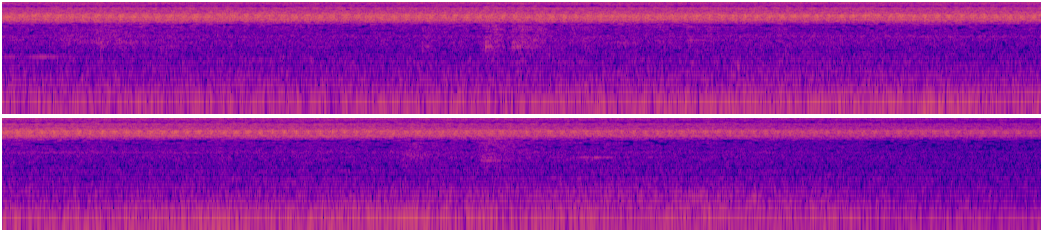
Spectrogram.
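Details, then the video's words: Lively cicadas calling in summer among assorted city sounds, a continuous high buzzing hiss holding steady throughout, over a low rumbling background with faint brief clicks. "夏の風物詩 蝉の鳴き声"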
